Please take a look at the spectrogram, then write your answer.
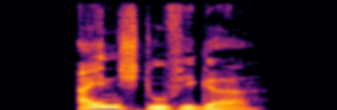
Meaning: inflection of einstufig: 1. strong/mixed nominative masculine singular 2. strong genitive/dative feminine singular 3. strong genitive plural
- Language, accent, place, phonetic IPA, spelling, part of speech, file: German, Germany, Berlin, [ˈaɪ̯nˌʃtuːfɪɡɐ], einstufiger, adjective, De-einstufiger.ogg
